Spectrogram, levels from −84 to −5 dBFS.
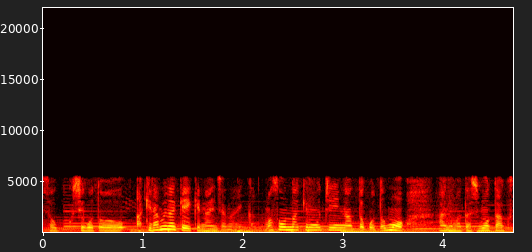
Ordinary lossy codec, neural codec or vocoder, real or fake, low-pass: none; none; real; 5.4 kHz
